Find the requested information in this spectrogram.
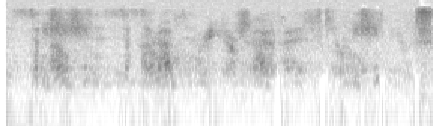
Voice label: chatter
